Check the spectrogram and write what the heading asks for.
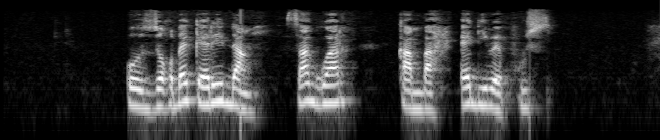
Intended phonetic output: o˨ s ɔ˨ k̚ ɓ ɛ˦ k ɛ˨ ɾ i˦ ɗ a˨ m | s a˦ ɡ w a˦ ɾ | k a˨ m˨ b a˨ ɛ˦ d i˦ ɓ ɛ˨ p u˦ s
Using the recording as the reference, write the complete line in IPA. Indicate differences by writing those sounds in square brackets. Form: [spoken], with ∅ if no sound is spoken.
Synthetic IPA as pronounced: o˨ [z] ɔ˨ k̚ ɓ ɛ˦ k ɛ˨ ɾ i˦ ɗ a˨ [ŋ] | s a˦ ɡ w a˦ ɾ | k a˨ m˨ b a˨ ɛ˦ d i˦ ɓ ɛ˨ p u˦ s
